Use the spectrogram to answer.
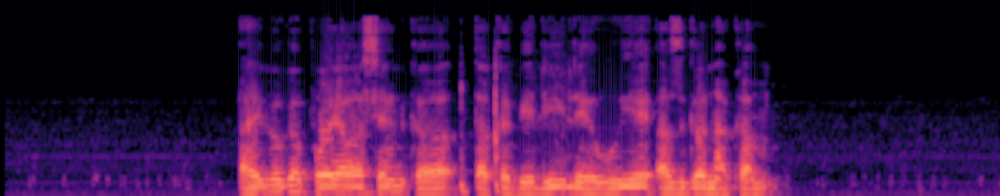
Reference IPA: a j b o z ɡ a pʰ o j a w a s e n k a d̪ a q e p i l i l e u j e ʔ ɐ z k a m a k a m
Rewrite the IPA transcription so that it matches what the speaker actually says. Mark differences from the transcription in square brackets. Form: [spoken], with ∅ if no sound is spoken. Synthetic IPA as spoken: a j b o [∅] ɡ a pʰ o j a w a s e n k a [t̪] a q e [b] i l i l e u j e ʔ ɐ z [ɡ] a [n] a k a m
